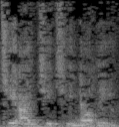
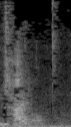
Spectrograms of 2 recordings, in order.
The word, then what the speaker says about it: Tittle: Tittle, Tittle, rhymes with little, which I'm not. Thank you. I always like when people smile at a little joke. But at least they don't call me Title.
